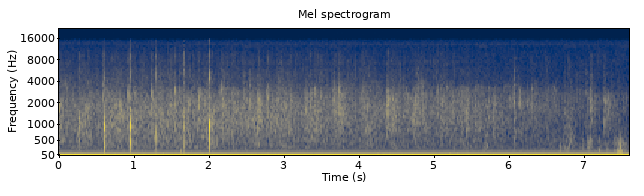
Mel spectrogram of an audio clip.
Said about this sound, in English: Thank you, Lord. Would you clap your hands to him and give him praise?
